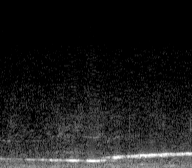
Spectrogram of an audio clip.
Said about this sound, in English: I love the siren in the background. It's like, pay attention.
